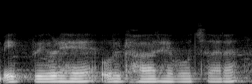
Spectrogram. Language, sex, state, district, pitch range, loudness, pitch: Hindi, male, Jharkhand, Deoghar, 130-135 Hz, -16 LUFS, 130 Hz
